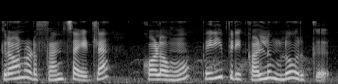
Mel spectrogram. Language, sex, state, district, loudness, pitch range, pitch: Tamil, female, Tamil Nadu, Nilgiris, -17 LUFS, 225-280 Hz, 255 Hz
